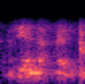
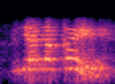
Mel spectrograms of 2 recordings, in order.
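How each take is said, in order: First: A soft unvoiced whisper. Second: High ringing preacher's shout. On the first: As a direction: lean in and breathe it. Whispered aside to listener. (pabulong na sinabi) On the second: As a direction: proclaim it to the back row. Shouted climax of sermon. (malakas na sigaw) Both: Real, not acted.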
